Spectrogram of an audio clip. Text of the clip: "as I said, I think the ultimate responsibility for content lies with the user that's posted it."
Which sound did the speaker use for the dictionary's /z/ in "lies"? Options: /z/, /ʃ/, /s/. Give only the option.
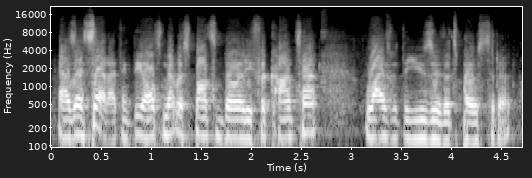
/z/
